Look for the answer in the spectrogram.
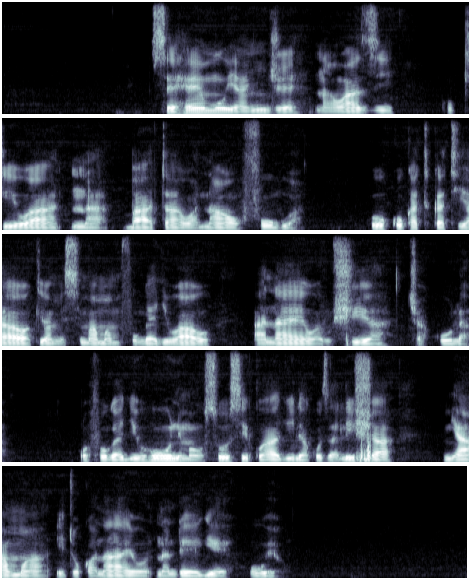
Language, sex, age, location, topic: Swahili, male, 25-35, Dar es Salaam, agriculture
